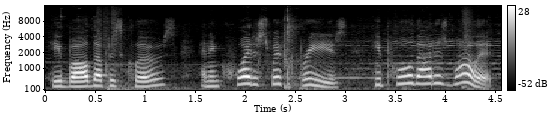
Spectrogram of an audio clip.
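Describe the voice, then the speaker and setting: A woman's voice: high-pitched, expressive, moderate pace, a little mellow, rough recording. A woman host narrating a rhymed ghost story in storybook style.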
